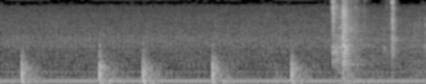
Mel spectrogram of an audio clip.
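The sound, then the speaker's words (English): Knocking on the door of a foreman's office: a series of sharp, hollow raps in an uneven rhythm, with a low steady hum running underneath. “As Melissa sat in the foreman's office looking over paperwork for any pertinent information, there was a knock on the door.”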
